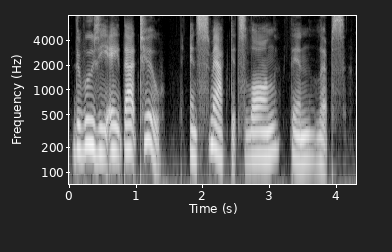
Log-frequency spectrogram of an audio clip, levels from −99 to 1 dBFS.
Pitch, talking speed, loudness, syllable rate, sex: 165 Hz, 155 wpm, -17 LUFS, 3.9 syllables/s, female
